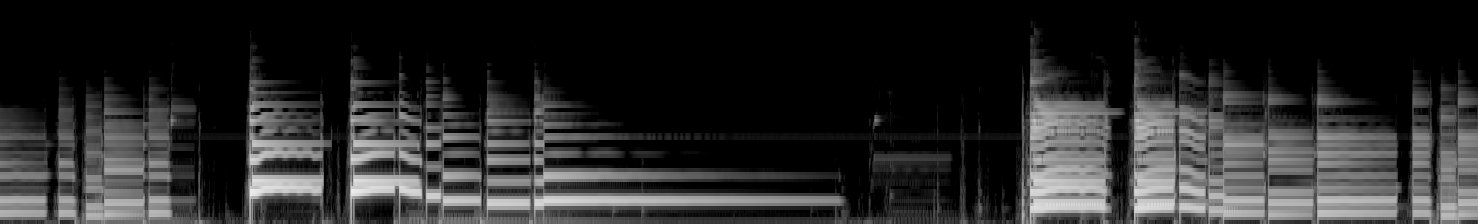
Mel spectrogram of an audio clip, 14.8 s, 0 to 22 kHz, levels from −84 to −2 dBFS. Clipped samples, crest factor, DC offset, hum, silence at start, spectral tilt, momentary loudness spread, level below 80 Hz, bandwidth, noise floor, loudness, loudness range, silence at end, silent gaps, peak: under 0.1%; 20 dB; under 0.1%; none; 0 s; -7 dB/octave; 18 LU; -54 dBFS; 7.4 kHz; -61 dBFS; -20 LUFS; 12 LU; 0 s; none; 0 dBFS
